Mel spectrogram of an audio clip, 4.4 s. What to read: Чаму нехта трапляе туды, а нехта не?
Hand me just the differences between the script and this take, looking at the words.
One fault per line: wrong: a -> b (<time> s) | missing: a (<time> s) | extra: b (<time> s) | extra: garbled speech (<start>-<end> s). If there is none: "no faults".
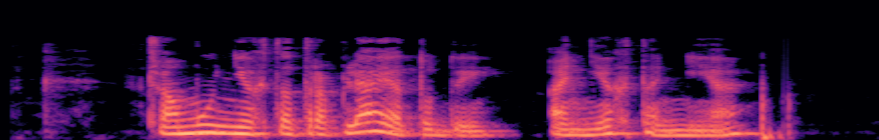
no faults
